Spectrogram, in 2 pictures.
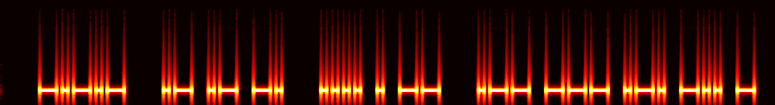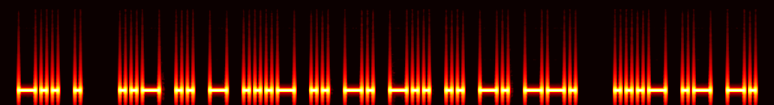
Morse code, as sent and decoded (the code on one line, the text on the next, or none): -.-.- / .- .- -. / .... -- / .-- --- .-. -.. - / -.. / ..- .. - ...- .. -. -.. .. -. --. / ...- .- -.
<KA> AAN HEM WORDT DE UITVINDING VAN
